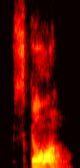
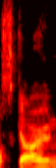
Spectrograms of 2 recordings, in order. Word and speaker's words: scone: it looked like a very thin scone or scone however you want to sort of say it right and that's what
